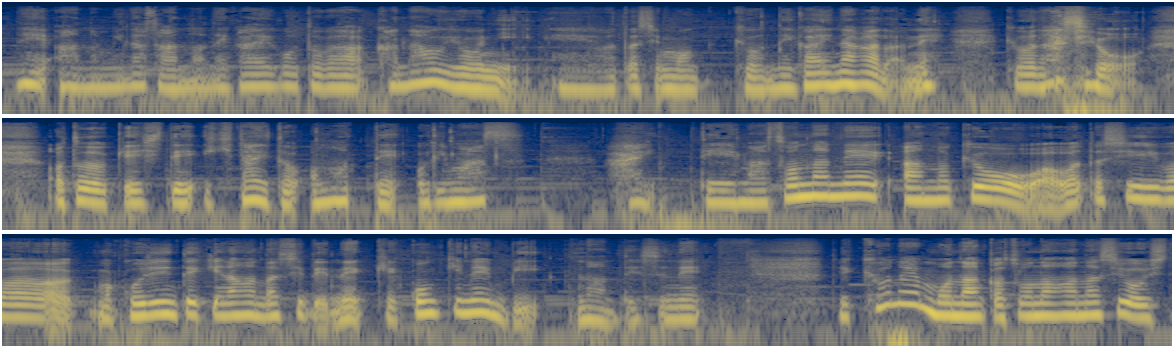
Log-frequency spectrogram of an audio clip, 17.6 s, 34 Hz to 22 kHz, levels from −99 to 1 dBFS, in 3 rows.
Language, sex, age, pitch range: Japanese, female, 30-49, 160-220 Hz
